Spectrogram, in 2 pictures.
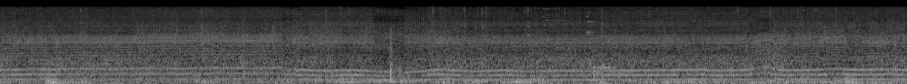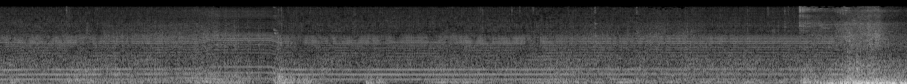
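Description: A rally car engine drones at high speed.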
